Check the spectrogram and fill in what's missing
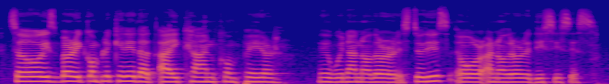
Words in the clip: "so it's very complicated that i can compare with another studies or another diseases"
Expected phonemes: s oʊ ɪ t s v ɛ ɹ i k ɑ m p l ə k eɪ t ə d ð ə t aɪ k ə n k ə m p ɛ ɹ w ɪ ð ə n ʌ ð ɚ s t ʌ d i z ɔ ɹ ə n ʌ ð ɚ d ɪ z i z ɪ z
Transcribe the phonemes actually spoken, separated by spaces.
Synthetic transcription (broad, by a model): s oʊ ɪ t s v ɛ ɹ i k ɑ m p l ə k eɪ t ə d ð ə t aɪ k ə n k ə m p ɛ ɹ w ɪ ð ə n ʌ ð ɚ s t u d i s ɔ ɹ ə n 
